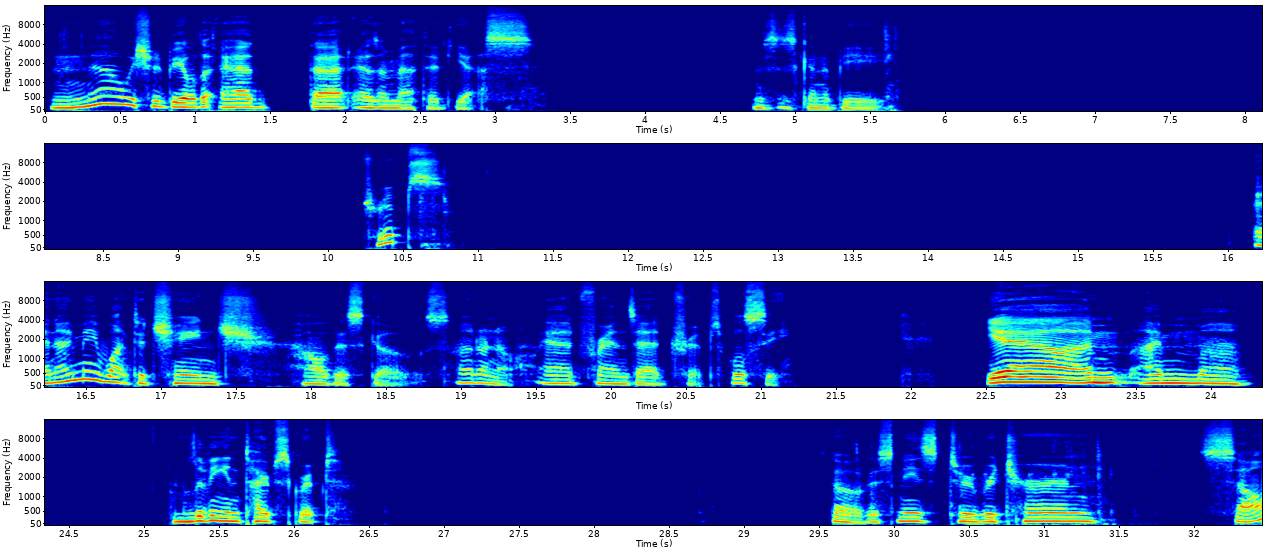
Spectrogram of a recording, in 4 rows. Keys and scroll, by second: 5.7 Return, 29.8 Return.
